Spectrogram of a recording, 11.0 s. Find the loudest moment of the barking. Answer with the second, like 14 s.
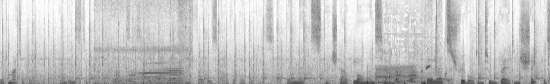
8 s.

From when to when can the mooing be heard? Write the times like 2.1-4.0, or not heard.
1.9-3.9, 7.5-8.8.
